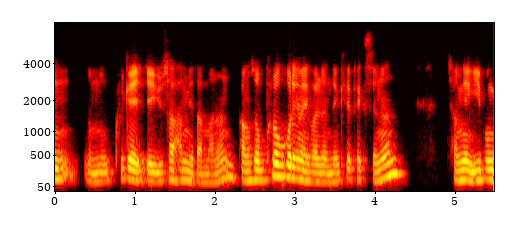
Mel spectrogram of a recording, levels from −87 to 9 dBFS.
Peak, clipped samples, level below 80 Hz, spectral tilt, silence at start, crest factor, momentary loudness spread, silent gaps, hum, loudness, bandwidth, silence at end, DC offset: -4 dBFS; under 0.1%; -64 dBFS; -7 dB/octave; 0 s; 18 dB; 10 LU; none; none; -22 LUFS; 6.8 kHz; 0 s; under 0.1%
